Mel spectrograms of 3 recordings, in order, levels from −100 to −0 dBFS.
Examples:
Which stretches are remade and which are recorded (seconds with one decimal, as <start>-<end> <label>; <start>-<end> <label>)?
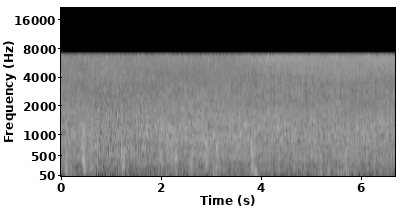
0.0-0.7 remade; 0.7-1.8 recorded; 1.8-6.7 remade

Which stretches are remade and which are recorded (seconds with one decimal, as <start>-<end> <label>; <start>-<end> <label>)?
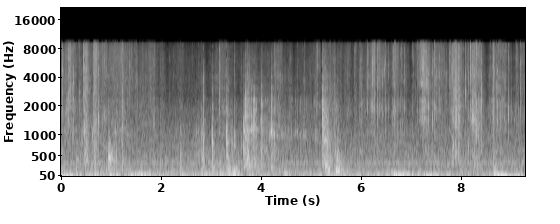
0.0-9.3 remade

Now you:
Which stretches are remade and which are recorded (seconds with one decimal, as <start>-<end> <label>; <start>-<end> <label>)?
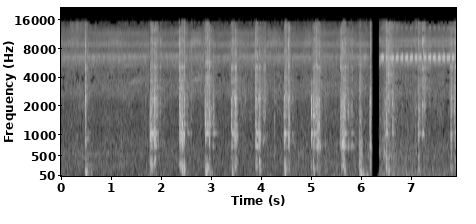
0.0-7.9 recorded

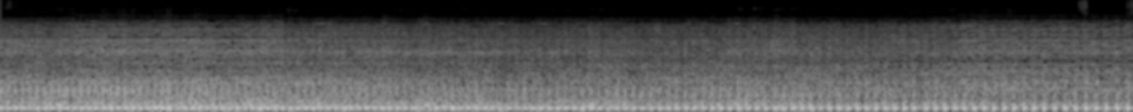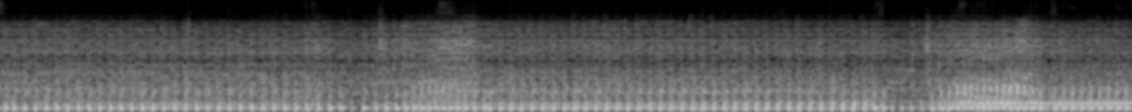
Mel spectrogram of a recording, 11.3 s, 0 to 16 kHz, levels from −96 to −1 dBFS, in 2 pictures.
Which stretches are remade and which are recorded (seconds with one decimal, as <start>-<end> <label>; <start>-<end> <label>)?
0.0-11.3 recorded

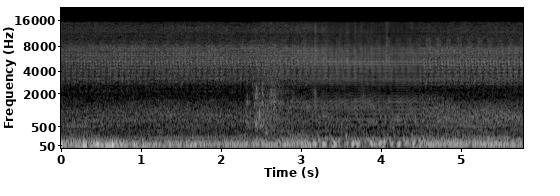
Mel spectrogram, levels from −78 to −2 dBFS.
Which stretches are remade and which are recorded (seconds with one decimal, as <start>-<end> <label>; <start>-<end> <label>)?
0.0-3.1 recorded; 3.1-4.5 remade; 4.5-5.8 recorded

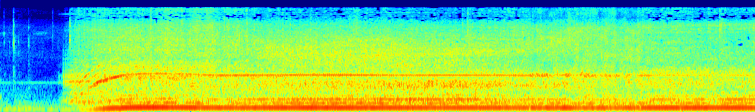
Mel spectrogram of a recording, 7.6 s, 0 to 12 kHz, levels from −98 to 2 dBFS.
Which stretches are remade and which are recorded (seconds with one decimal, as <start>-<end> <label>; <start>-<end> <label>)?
0.0-5.3 recorded; 5.3-6.4 remade; 6.4-7.6 recorded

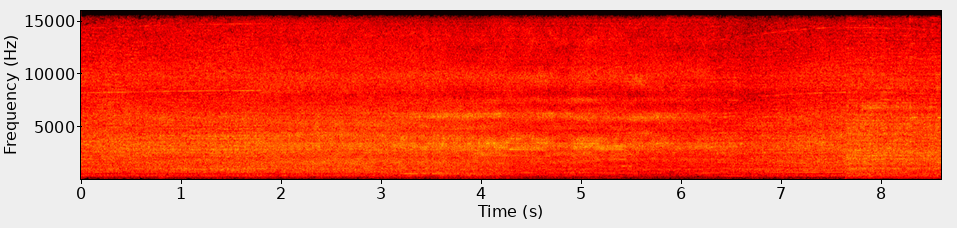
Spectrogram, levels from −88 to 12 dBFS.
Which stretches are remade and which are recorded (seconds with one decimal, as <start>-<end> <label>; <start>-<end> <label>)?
0.0-1.8 recorded; 1.8-6.3 remade; 6.3-8.6 recorded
